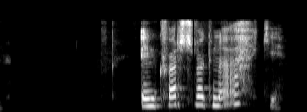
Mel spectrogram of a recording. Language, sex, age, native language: Icelandic, male, 10, Icelandic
